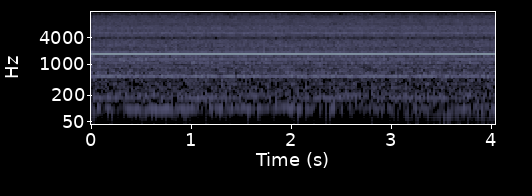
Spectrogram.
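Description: Steady, faint electrical hum with a constant high, thin whine from solar power electronics. It holds unchanged throughout.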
